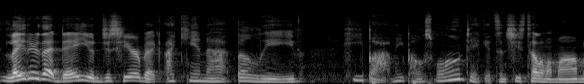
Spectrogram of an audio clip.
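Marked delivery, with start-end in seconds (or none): 1.7-5.0 hushed imitation of lingering disbelief; amazed whisper. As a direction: whisper it to yourself in wonder. Sister muttering in amazement later.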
